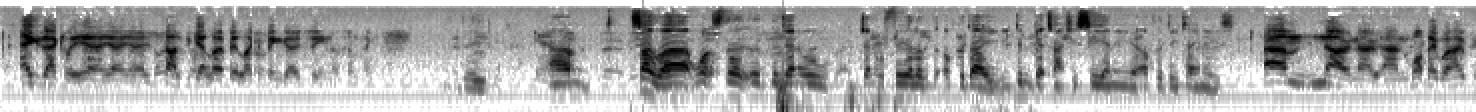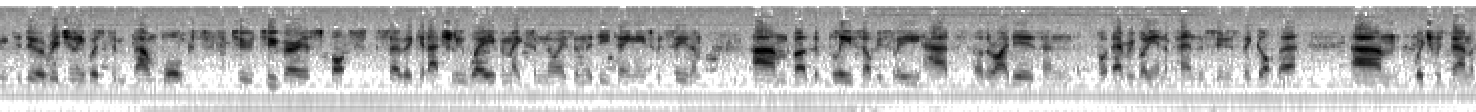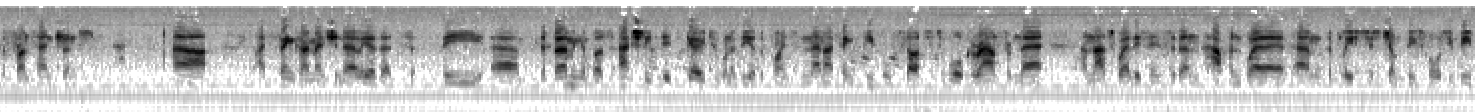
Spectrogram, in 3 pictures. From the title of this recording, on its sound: Second and final phone report from the detention centre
